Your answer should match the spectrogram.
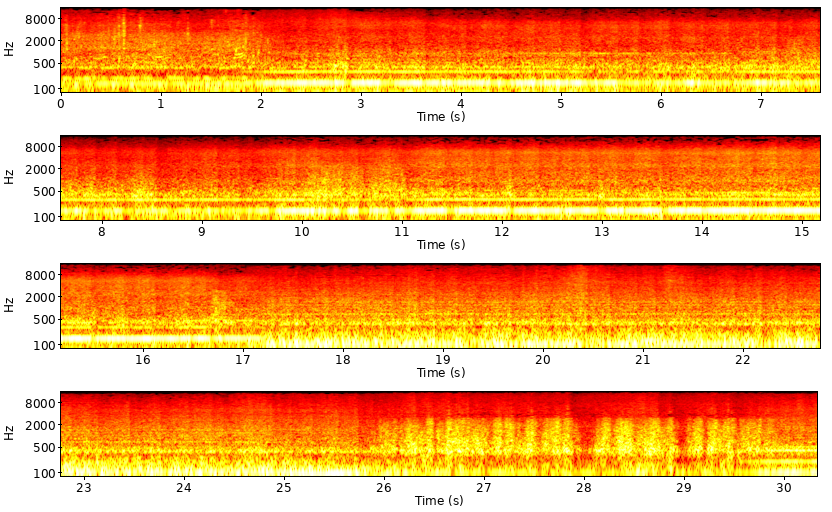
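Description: Motorboat engine running steadily at speed, with wind buffeting the microphone and water rushing past the hull. About seventeen seconds in, the engine note drops to a lower pitch.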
